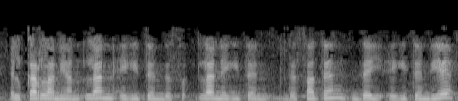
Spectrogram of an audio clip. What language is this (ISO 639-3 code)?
eus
